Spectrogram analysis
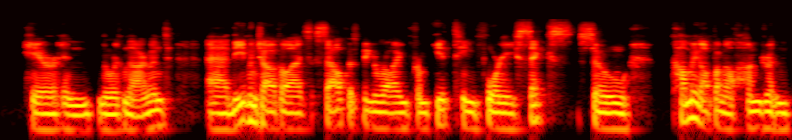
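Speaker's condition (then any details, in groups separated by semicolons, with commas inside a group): Cleft lip and palate; congenital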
